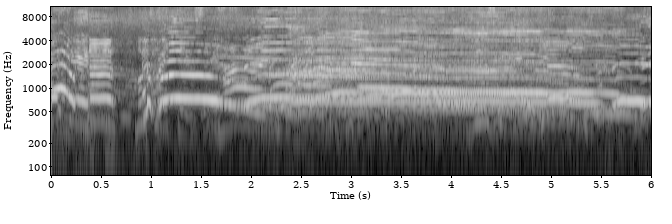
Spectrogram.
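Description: A crowd of men, women and children shouts a long cheer together outdoors.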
